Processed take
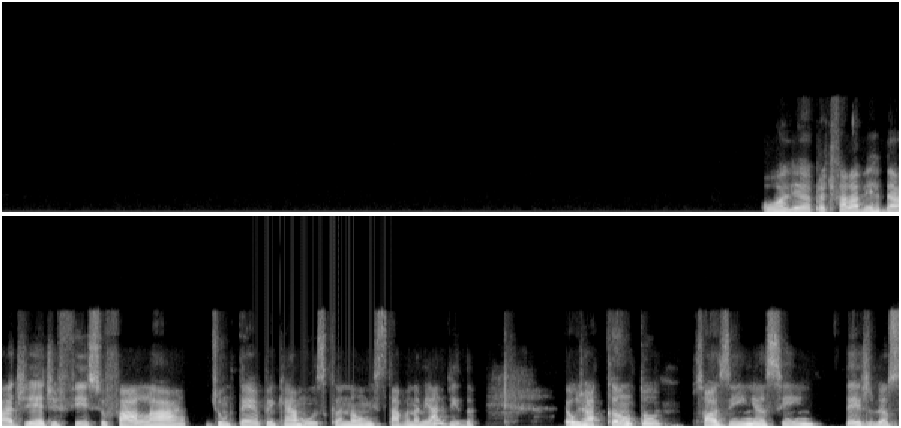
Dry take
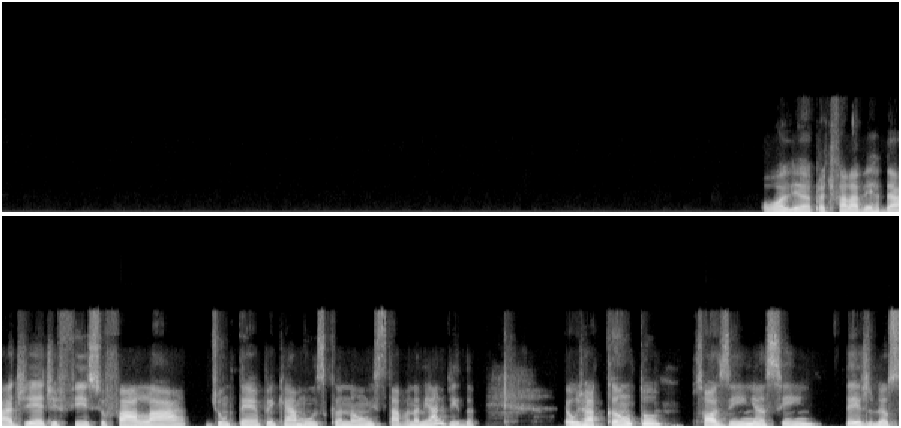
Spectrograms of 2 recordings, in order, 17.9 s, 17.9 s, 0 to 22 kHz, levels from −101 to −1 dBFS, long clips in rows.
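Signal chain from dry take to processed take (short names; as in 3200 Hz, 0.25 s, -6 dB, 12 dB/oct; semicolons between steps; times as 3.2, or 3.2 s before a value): flange 0.55 Hz, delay 3.3 ms, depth 6.2 ms, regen +44%; 11.46–12.85 crackle 36/s -41 dBFS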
